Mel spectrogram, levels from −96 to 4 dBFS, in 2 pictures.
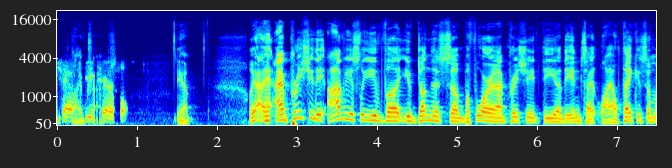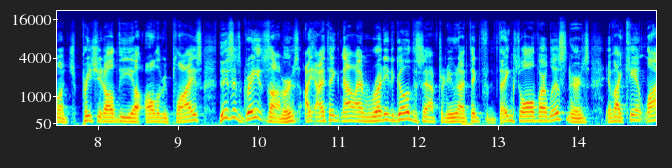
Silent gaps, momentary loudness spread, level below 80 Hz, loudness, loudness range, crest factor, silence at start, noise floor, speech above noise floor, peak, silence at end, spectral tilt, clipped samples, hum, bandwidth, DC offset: none; 8 LU; -42 dBFS; -23 LUFS; 3 LU; 20 dB; 0 s; -55 dBFS; 33 dB; -4 dBFS; 0 s; -6 dB/octave; under 0.1%; none; 15.5 kHz; under 0.1%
